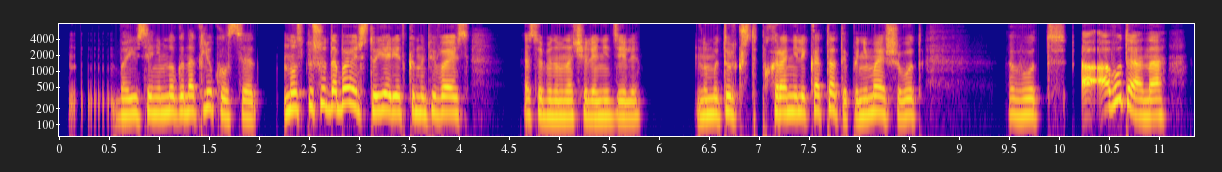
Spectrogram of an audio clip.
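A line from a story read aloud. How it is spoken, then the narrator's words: Mumbling. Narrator (Russian): промямлил Тоби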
